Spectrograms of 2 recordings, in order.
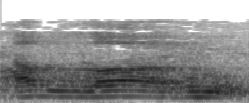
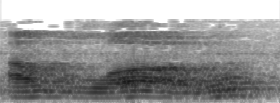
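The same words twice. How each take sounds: First: The first vowel sounds light and clear. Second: The first vowel sounds heavy and dark. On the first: The speaker calls it right. "Seharusnya dibaca dengan apa? Dengan tipis" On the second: The speaker calls it wrong. "sedangkan a-nya tadi terpengaruh"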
